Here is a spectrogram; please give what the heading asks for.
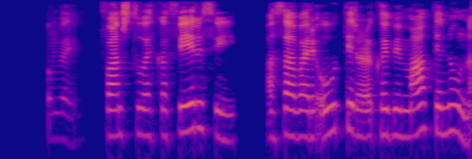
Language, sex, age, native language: Icelandic, female, 40-49, Icelandic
